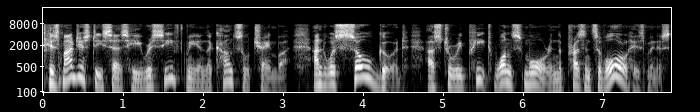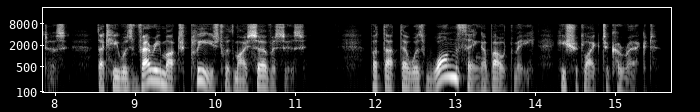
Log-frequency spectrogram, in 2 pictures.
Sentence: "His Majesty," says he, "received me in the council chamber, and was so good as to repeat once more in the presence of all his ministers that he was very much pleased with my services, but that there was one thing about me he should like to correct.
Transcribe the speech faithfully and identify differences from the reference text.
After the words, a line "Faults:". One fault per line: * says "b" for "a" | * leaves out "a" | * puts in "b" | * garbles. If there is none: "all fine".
"His Majesty," says he, "received me in the council chamber, and was so good as to repeat once more in the presence of all his ministers that he was very much pleased with my services, but that there was one thing about me he should like to correct.
Faults:
all fine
